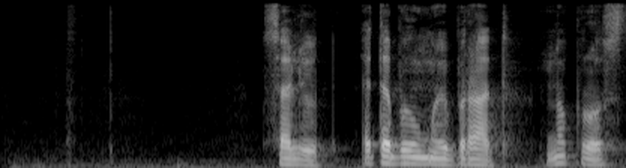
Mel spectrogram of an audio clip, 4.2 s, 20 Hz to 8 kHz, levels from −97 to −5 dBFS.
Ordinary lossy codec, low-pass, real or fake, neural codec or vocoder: none; 7.2 kHz; fake; vocoder, 44.1 kHz, 128 mel bands, Pupu-Vocoder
